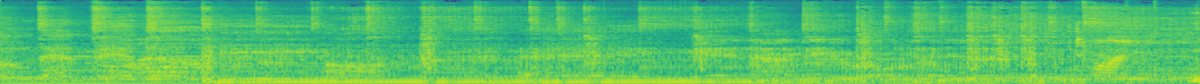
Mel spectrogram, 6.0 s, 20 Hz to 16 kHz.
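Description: Hip-hop track playing through a JBL Charge 4 portable Bluetooth speaker. A long, deep bass note is held from about a second in until near the middle, then the low bass drops away, with vocal snippets over the beat.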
